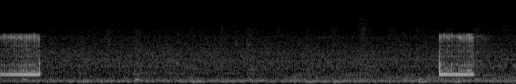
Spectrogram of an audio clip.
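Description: A telephone dials out to call guests, with two short electronic tone bursts separated by several seconds of quiet line hiss, each one clear and close.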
